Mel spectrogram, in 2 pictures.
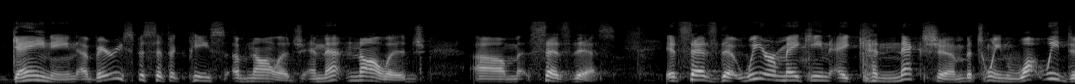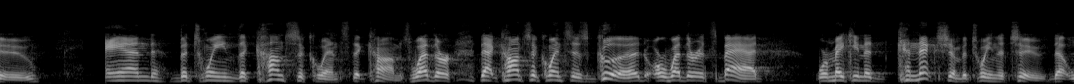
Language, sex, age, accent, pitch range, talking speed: English, male, 40-59, American, 145-220 Hz, 135 wpm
